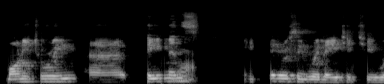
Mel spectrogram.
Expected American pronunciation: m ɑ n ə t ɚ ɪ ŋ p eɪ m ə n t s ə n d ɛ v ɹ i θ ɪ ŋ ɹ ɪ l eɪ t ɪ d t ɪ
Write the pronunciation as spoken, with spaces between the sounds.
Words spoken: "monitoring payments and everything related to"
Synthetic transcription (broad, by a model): m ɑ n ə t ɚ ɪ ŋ p eɪ m ə n t s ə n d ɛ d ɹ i s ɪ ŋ ɹ ɪ l eɪ t ɪ d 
